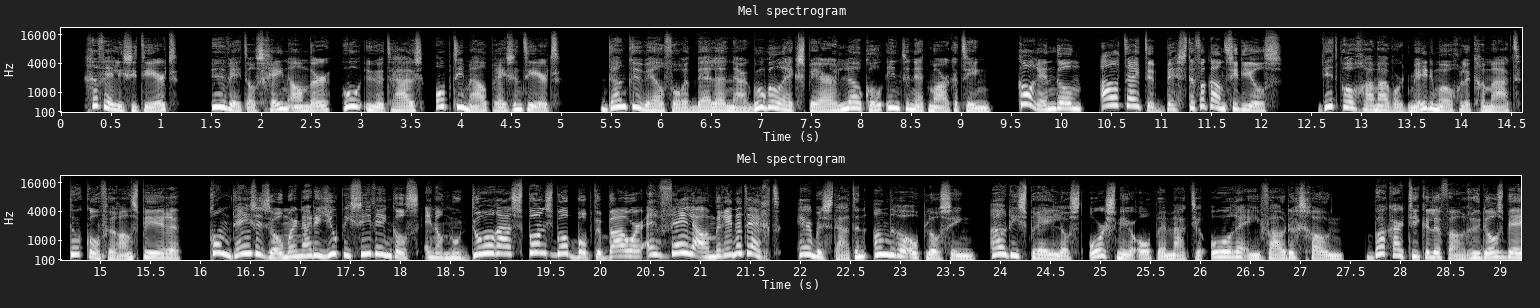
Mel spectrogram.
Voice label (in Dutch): algemeen, voice-over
